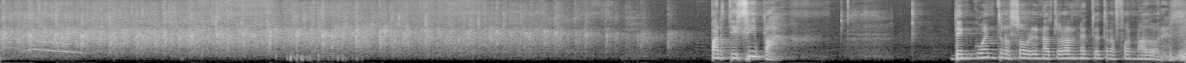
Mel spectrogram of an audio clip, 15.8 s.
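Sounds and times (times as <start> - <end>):
audience applause: 0.0 - 9.2
speech: 9.5 - 10.5, 12.8 - 15.8.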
